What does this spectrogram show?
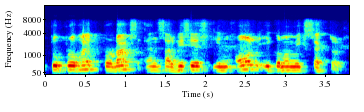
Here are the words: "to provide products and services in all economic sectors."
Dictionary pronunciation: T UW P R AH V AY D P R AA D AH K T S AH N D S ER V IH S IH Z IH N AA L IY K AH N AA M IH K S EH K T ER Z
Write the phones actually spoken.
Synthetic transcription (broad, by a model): T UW P R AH B AY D P R AA D AH K T S AH N D S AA B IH S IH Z IH N AA L IY K AH N AA M IH K S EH K T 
